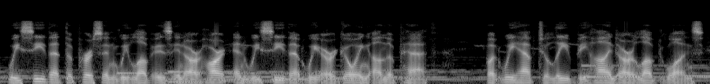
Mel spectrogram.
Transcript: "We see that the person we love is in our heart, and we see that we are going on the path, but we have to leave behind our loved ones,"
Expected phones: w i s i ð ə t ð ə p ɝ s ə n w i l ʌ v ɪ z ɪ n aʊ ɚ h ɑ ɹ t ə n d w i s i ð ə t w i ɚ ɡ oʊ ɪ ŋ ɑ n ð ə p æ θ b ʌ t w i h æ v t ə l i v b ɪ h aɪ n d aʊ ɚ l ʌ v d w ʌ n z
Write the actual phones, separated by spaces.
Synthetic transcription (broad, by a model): w i s i ð ə t ð ə p ɝ s ə n w i l ʌ v ɪ z ɪ n aʊ ɚ h ɑ ɹ t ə n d w i s i ð ə t w i ɚ ɡ oʊ ɪ ŋ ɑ n ð ə p æ θ b ʌ t w i h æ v t ə l i v b ɪ h aɪ n d aʊ ɚ l ʌ v d w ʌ n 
